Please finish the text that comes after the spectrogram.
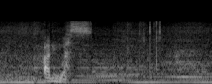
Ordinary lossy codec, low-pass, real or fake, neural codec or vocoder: none; none; fake; codec, 16 kHz, 4 kbps, X-Codec, HuBERT features, trained on general audio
